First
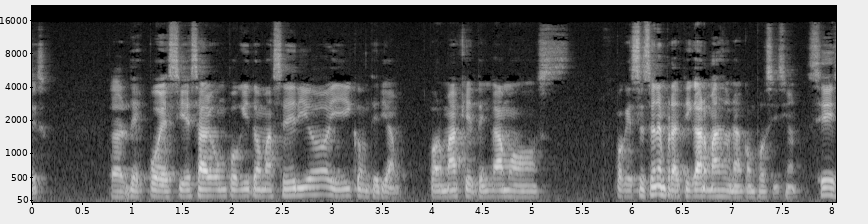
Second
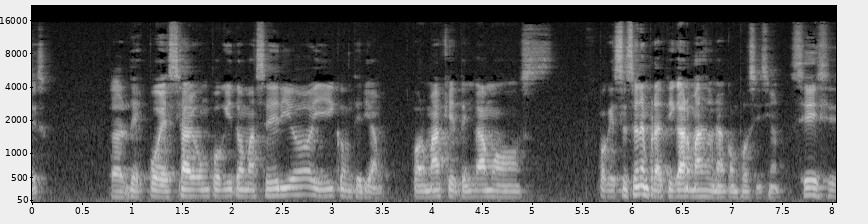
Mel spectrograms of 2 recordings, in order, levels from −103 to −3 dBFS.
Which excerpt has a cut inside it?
second; 1 cut; at 1.5 s

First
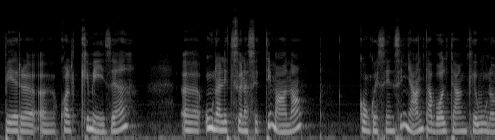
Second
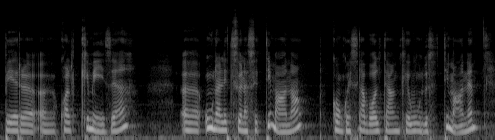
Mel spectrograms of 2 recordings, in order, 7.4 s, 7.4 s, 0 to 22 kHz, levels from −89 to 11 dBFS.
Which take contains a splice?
second; 3 cuts; at 4.9 s, 5.4 s, 6.3 s

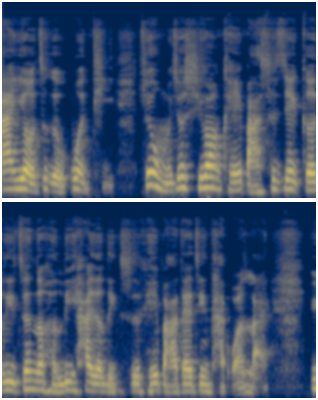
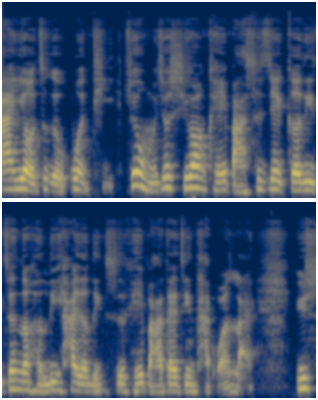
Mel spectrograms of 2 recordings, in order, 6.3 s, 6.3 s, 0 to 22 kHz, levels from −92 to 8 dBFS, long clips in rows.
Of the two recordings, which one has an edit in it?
second; 1 cut; at 1.2 s

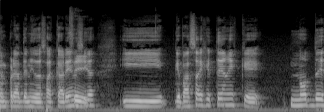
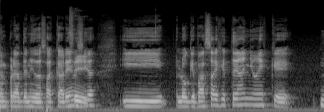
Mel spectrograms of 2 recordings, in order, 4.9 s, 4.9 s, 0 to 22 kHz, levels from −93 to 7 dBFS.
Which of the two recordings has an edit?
first; 2 cuts; at 2.6 s, 3.3 s

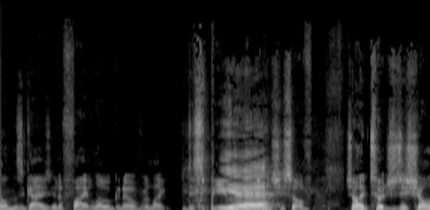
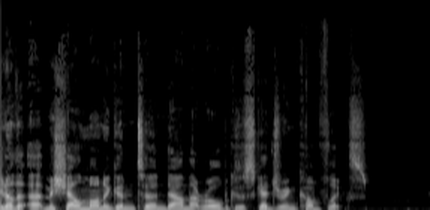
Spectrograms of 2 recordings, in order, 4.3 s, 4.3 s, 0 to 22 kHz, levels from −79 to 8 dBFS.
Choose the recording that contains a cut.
first; 1 cut; at 1.8 s

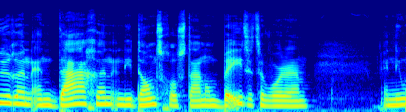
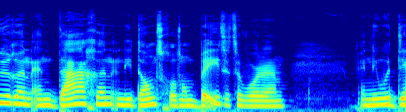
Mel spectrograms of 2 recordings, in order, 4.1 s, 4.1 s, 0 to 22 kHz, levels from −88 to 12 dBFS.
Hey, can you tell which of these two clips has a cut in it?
second; 1 cut; at 1.8 s

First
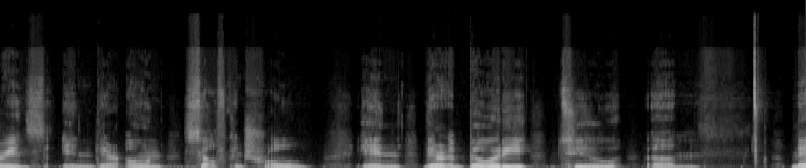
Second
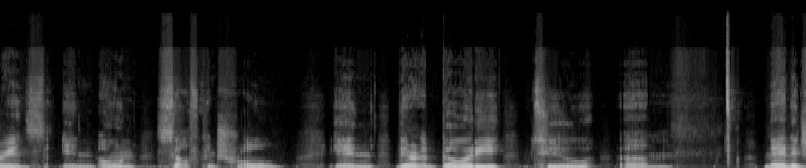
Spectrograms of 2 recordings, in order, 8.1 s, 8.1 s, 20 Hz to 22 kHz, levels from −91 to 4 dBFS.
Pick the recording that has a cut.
second; 1 cut; at 1.0 s

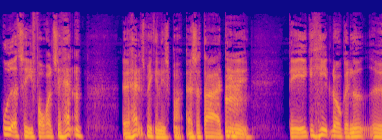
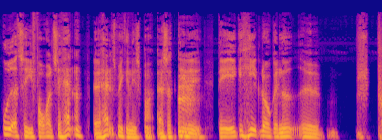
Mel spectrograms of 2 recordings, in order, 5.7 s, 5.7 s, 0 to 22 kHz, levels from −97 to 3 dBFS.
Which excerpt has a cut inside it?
second; 3 cuts; at 1.3 s, 2.6 s, 3.2 s

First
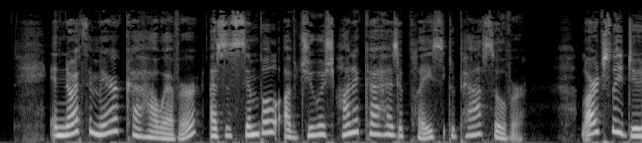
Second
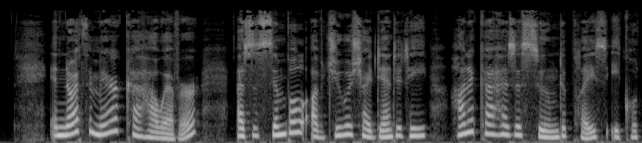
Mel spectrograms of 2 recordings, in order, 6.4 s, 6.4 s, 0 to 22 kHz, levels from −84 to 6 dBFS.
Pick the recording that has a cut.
first; 4 cuts; at 2.0 s, 3.3 s, 4.0 s, 4.5 s

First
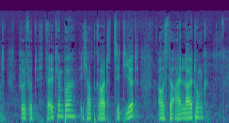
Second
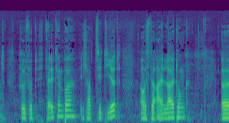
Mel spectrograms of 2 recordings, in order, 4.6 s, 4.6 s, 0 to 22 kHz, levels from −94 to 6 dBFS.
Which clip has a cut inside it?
second; 1 cut; at 1.9 s

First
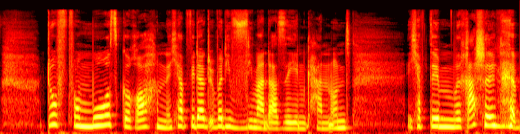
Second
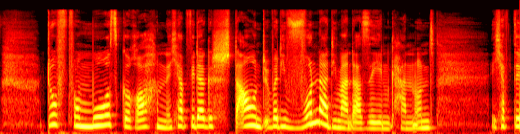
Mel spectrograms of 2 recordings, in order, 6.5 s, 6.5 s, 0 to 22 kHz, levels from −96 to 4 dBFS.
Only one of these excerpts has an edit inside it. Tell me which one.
first; 2 cuts; at 2.6 s, 3.1 s

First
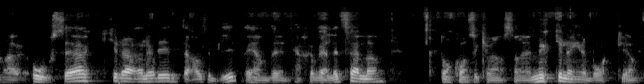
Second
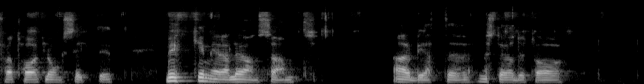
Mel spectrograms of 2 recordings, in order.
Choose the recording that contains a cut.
first; 5 cuts; at 1.5 s, 2.0 s, 2.3 s, 2.9 s, 4.4 s

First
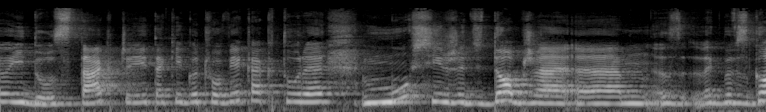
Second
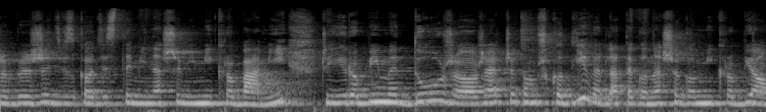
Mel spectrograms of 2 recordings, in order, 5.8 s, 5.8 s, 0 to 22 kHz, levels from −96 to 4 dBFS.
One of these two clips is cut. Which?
second; 1 cut; at 3.9 s

